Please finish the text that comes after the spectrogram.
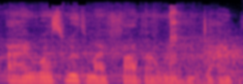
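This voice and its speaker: A woman's voice: sits low, little pitch movement, lightly acted. Woman acting a solemn, formal young witch, music behind. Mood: wistful, grieving. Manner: formal, measured speech. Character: solemn, brave teenage schoolgirl witch. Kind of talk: video game dialogue.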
